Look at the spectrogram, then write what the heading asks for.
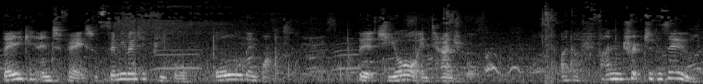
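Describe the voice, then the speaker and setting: A woman in an audio drama playing a terse, deadpan guide with a clipped manner. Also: medium pitch, moderate pace, close to an everyday voice. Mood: matter-of-fact. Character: terse, deadpan female guide and train conductor. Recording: distant, crowd and outdoor noise behind.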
